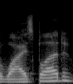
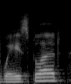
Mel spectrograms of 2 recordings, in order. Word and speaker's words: Wise Blood: Which I think he mispronounced as Ways Blood.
